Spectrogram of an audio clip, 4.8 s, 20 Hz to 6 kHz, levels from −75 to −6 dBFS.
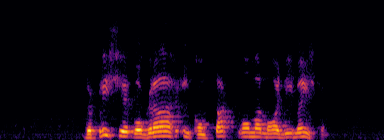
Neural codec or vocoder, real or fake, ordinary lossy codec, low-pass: autoencoder, 48 kHz, 128 numbers a frame, DAC-VAE, trained on Japanese speech; fake; Opus, 24 kbps; 5.4 kHz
